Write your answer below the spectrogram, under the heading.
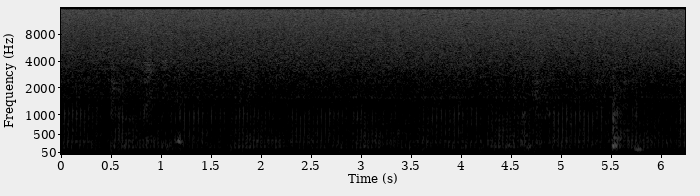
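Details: Little black kitten purring in a continuous low, vibrating rumble that swells and eases with each breath, with a couple of brief soft knocks near the end.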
